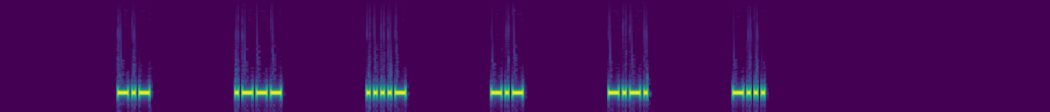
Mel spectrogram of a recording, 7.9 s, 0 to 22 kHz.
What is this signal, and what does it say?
Morse code, heard as a keyed tone, about 47 wpm, spaced as for 12 wpm, 700 Hz. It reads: KJ4KCB
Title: USA Call Signs - 6 Characters - 8x Character Spacing - 45wpm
